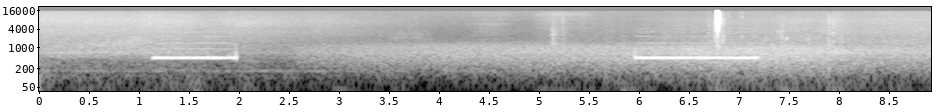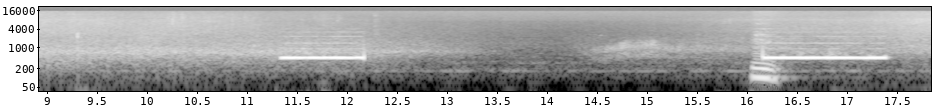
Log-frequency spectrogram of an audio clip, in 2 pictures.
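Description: In the GTA 5 video game, a phone call rings out unanswered, with four evenly spaced electronic ring tones separated by long quiet gaps.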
